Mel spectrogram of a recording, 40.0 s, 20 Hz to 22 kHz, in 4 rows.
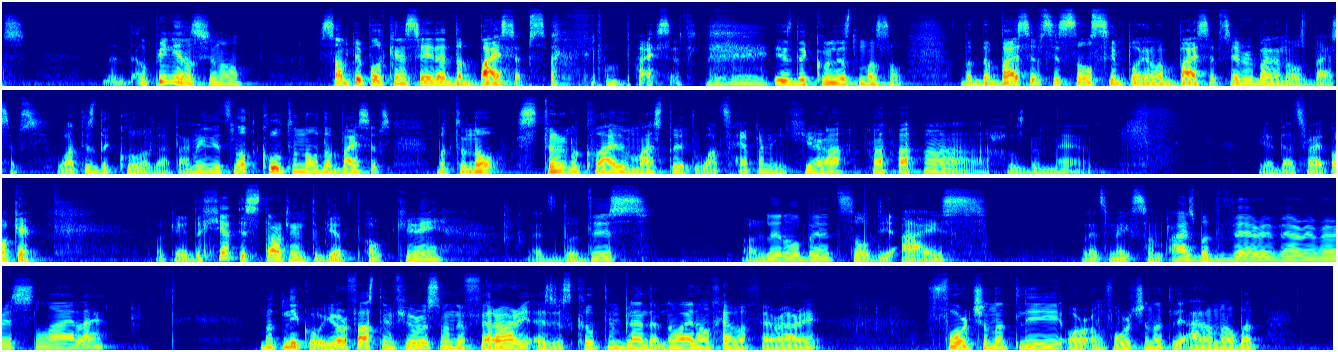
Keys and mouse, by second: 0.8-14.9 right drag, 14.9-20.7 drag, 15.2 g, 22.3 1, 26.5 ctrl+alt+2, 29.7-40.0 shift+right drag.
